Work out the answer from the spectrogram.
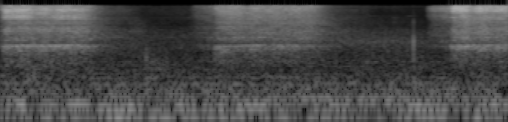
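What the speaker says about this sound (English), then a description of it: "So I'm spraying Way Texturizing Hairspray." Way Texturizing Hairspray misted onto hair extensions for a party ponytail, heard as a few close, hissing aerosol bursts separated by short pauses.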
